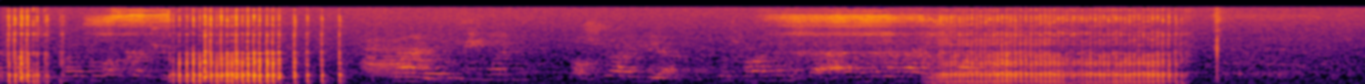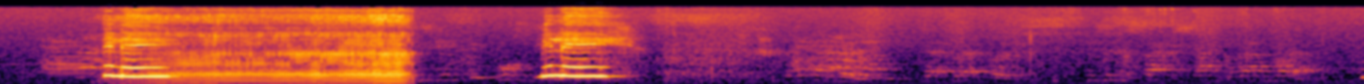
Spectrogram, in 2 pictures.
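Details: Cavalier dog Milly snoring loudly while asleep: loud, irregular rasping snores with quieter breathing noise between them; snoring.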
